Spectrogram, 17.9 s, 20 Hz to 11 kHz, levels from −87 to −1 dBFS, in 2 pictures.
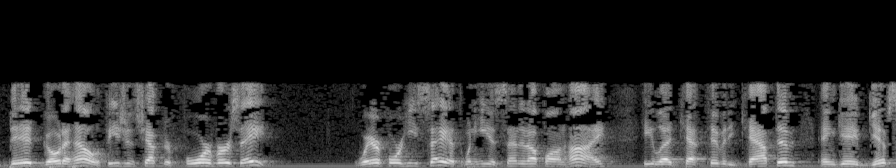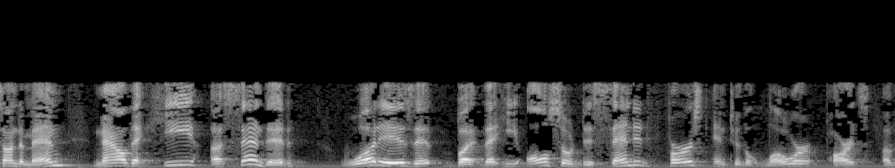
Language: English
